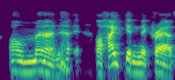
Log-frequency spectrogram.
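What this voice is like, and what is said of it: Imitates another person's accent. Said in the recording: “I shouldn't do the accent”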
